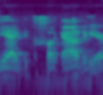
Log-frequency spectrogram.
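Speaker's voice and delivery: normal talking voice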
